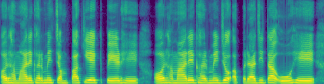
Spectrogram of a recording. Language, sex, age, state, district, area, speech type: Hindi, female, 30-45, Rajasthan, Jodhpur, rural, spontaneous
